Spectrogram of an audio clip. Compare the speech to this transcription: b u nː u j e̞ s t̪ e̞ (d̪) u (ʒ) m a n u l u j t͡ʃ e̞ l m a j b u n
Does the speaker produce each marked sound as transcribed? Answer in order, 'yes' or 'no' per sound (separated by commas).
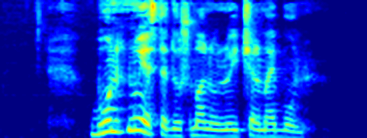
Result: yes, no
